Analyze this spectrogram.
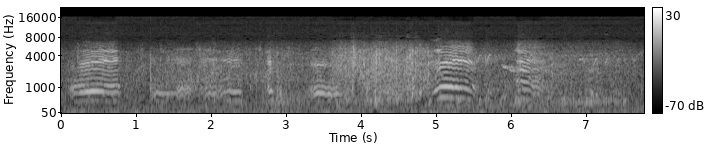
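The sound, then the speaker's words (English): Water splashes and churns steadily throughout as an ark is filled with water and sunk in the Nile, a continuous wash of sound, with several brief wavering vocal cries rising over it now and then. “Fill the ark with water. Sink it into silence.”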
